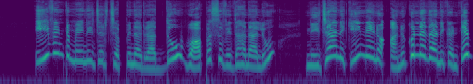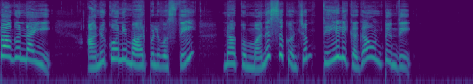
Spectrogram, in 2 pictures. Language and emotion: Telugu, surprised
